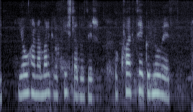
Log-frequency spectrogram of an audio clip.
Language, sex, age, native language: Icelandic, female, 14, Icelandic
